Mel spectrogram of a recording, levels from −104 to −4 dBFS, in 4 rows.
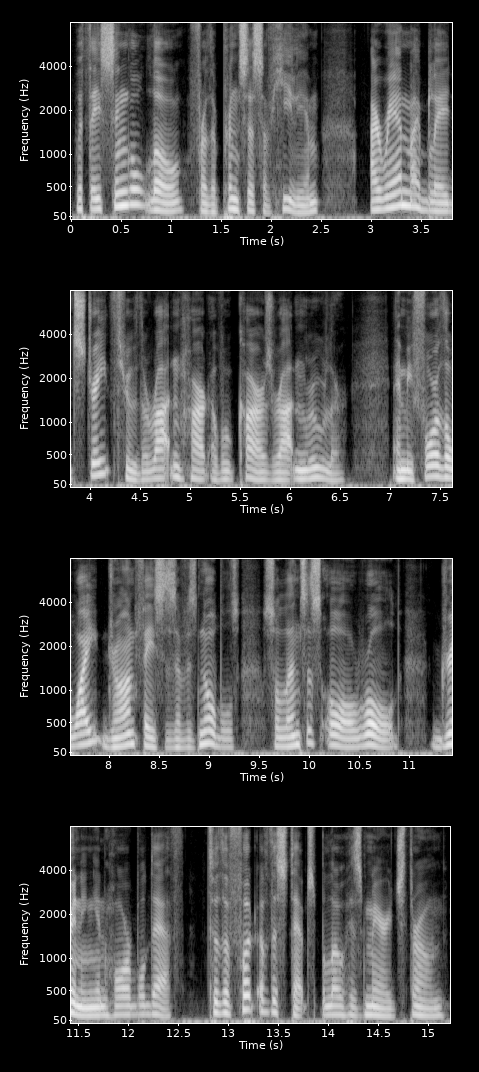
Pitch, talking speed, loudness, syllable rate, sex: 140 Hz, 190 wpm, -19 LUFS, 5.4 syllables/s, male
